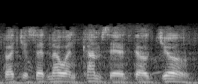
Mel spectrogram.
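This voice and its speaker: A man's voice: medium pitch, brisk, bright, forceful tone, close to an everyday voice. An actor playing a ruthless, greedy male gang boss in an old radio drama, speaking in a menacing, threatening way. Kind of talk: 1940s radio acting. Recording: distant, lo-fi, noisy old radio recording.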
